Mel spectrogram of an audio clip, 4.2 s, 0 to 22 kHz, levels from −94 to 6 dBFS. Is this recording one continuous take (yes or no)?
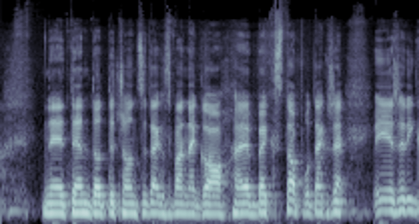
yes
